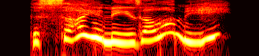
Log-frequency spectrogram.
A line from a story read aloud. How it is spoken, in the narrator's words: Neva gasped, her eyes lighting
